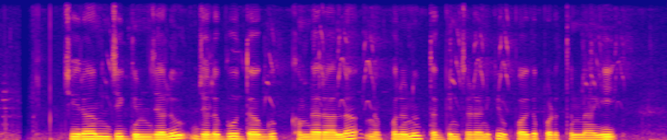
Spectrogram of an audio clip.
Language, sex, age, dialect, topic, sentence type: Telugu, male, 18-24, Southern, agriculture, statement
